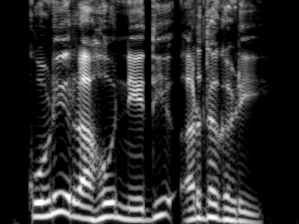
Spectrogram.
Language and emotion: Marathi, neutral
